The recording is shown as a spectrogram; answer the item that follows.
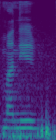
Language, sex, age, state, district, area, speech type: Bodo, female, 45-60, Assam, Kokrajhar, urban, spontaneous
